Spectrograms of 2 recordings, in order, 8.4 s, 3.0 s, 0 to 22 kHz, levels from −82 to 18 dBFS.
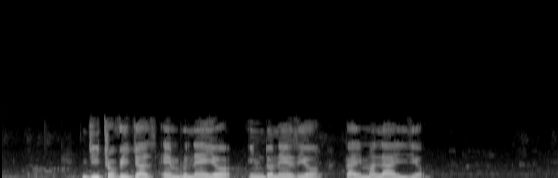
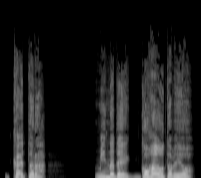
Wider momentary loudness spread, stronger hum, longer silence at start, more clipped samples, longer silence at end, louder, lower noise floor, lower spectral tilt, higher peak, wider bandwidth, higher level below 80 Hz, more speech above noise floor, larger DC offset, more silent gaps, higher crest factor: about the same, 10 LU vs 10 LU; neither; first, 1.25 s vs 0.1 s; neither; first, 1.9 s vs 0.15 s; about the same, -17 LUFS vs -16 LUFS; second, -59 dBFS vs -81 dBFS; about the same, -6 dB/octave vs -5.5 dB/octave; about the same, 0 dBFS vs 0 dBFS; second, 7.6 kHz vs 16.5 kHz; about the same, -56 dBFS vs -54 dBFS; second, 43 dB vs 65 dB; neither; neither; about the same, 18 dB vs 16 dB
